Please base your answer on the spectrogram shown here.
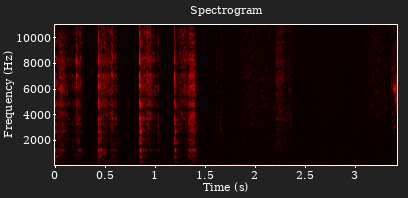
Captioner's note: scratching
